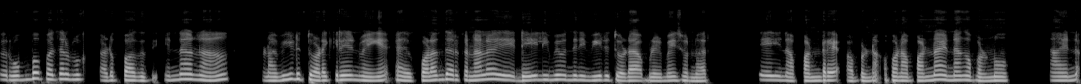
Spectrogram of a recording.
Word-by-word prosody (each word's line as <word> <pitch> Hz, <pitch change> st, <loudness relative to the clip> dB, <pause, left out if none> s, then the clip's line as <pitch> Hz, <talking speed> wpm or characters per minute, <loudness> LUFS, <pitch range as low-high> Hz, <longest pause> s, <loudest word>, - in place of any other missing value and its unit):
ரொம்ப 225 Hz, +7 st, +1 dB
பார்த்தா 240 Hz, +1 st, +1 dB
நமக்கு 225 Hz, +1 st, -4 dB
கடுப்பாகுது. 185 Hz, -1 st, -1 dB, 0.2 s
என்னன்னா 220 Hz, -2 st, +1 dB, 0.5 s
இப்ப 190 Hz, -, -17 dB
நான் 180 Hz, 0 st, +1 dB
வீடு 245 Hz, +2 st, +2 dB
துடைக்கிறேன்னு 205 Hz, +1 st, +1 dB
வைய்ங்க 180 Hz, +1 st, +2 dB, 0.2 s
அ 195 Hz, -, +2 dB, 0.2 s
குழந்தை 200 Hz, +5 st, +2 dB
இருக்கிறதுனால 205 Hz, +1 st, +1 dB, 0.3 s
டெய்லியுமே 205 Hz, +3 st, +1 dB
வந்து 210 Hz, 0 st, -1 dB
நீ 200 Hz, -, +1 dB
வீடு 200 Hz, 0 st, +1 dB
தொட 175 Hz, -1 st, +2 dB
அப்படின்ற 170 Hz, -1 st, -1 dB
மாரி 185 Hz, -, 0 dB
சொன்னார். 160 Hz, -1 st, -1 dB, 0.5 s
சரி 200 Hz, -1 st, +1 dB
நான் 170 Hz, -1 st, -3 dB
பண்றேன் 190 Hz, +3 st, +2 dB
அப்படின்னா 170 Hz, +2 st, -1 dB
அப்போ 185 Hz, 0 st, +1 dB
நான் 175 Hz, +1 st, -2 dB
பண்ணா 185 Hz, +5 st, +2 dB
என்னங்க 200 Hz, 0 st, +1 dB
பண்ணணும்? 175 Hz, +1 st, +1 dB, 0.4 s
நான் 185 Hz, 0 st, 0 dB
என்ன 195 Hz, +5 st, -2 dB
195 Hz, 180 wpm, -23 LUFS, 180-210 Hz, 0.5 s, வீடு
